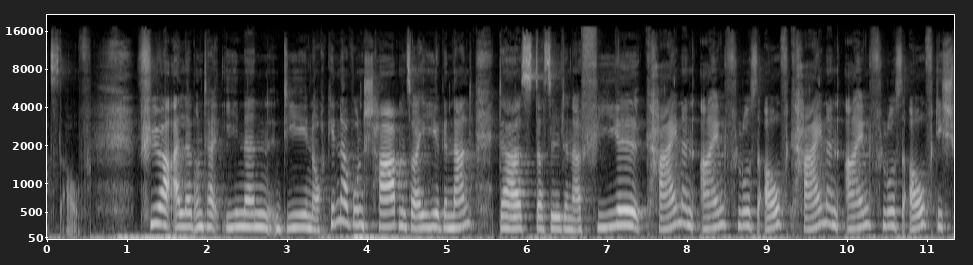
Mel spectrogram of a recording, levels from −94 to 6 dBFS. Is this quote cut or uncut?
cut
